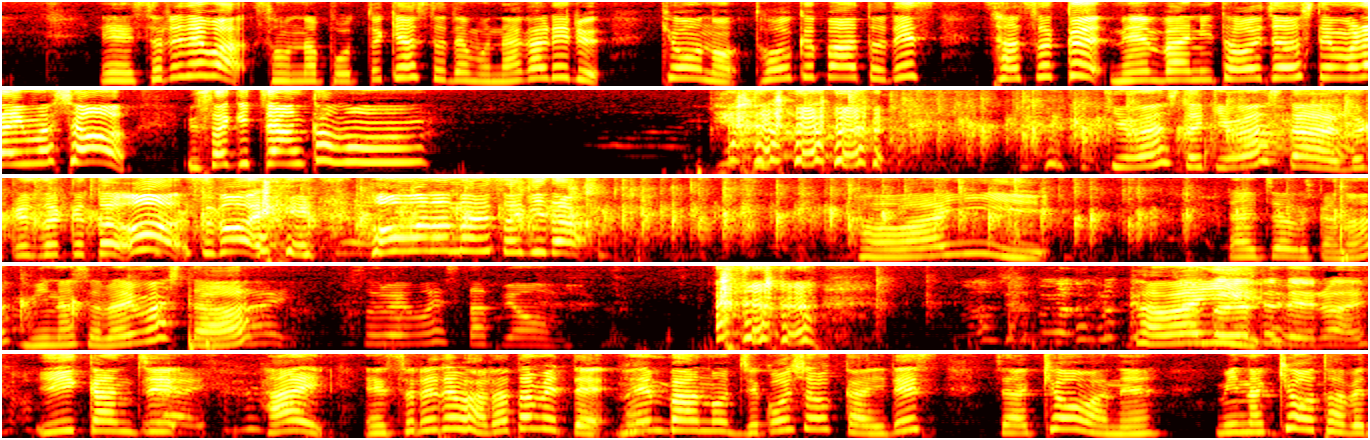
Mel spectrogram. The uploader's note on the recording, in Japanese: 1/9開催の.BPM主催ライブ「どどっとドットvol.15」（秋葉原ZEST）公開収録の模様をお送りします。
